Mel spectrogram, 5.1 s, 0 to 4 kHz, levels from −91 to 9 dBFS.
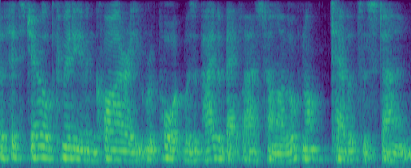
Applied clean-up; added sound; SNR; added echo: neural separator model SepFormer DNS4.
